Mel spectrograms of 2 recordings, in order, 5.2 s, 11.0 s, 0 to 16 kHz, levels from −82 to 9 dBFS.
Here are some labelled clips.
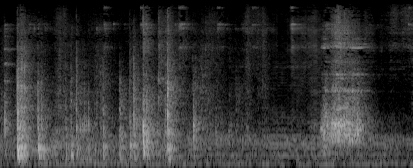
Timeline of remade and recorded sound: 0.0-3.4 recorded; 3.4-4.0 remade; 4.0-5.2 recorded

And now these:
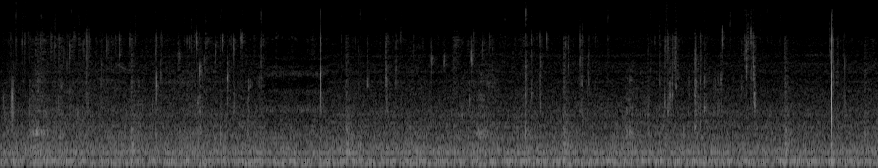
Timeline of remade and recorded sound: 0.0-3.3 recorded; 3.3-4.1 remade; 4.1-11.0 recorded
